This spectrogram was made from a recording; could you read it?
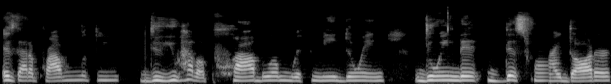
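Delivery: snide, very nasty, condescending put-down tone. A parent retells a man's questions to them, imitating a condescending, nasty tone. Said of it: "Like condescendingly and very, very just nasty tone".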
